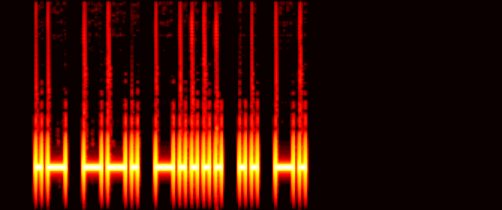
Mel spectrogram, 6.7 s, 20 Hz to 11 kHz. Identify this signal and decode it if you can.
Morse code, heard as a keyed tone, about 15 wpm, 700 Hz. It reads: AG6IN
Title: USA Call Signs - 5 Characters - Repeated 3x - 15wpm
